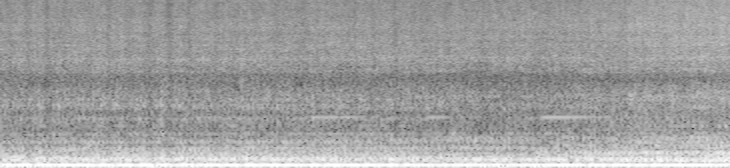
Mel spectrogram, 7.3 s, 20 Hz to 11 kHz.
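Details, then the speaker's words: Dodge Viper V10 idling in the garage shortly after start, after sitting unused for a while: low, smooth, constant rumble with no rhythm changes, knocks or hiss, loud enough to annoy neighbors. Normal healthy idle, no leaks. "[Music] really good way to piss off your neighbor"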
